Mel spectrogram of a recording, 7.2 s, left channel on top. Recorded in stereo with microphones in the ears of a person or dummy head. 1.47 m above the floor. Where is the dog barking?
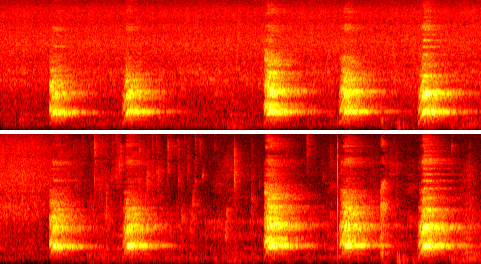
15° left (ahead or behind), 2.5 m.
